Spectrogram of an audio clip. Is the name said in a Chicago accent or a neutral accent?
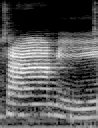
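Chicago. The name is said in a Chicago accent.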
